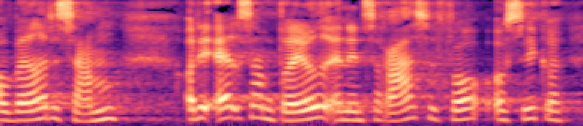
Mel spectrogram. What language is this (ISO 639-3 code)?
dan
